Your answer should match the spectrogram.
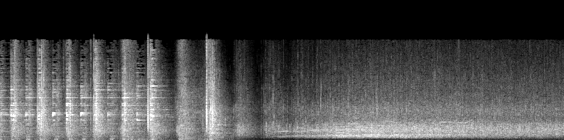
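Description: A live band piece with loud, evenly spaced percussive strikes keeping the beat, ending about three seconds in. After a short pause, audience applause rises and holds steady.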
